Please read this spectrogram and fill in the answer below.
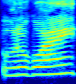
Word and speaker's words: Uruguay: ones to practicement uruguay especially uruguay because we have that u that's tricky especially if you come from English where you want to say you instead of oo so oo is like you're saying you're seeing something magical or really cool to look at ooh wow Wow.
